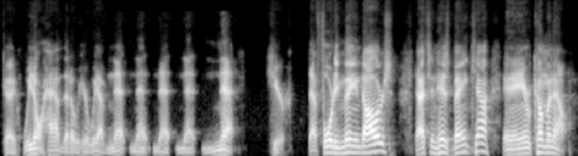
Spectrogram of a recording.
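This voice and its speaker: A man coaching a live workshop audience, energetic and folksy, constantly quizzing the room and drawing answers out of people. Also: on the low side, fast talker, muffled recording. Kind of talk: interactive seminar teaching.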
